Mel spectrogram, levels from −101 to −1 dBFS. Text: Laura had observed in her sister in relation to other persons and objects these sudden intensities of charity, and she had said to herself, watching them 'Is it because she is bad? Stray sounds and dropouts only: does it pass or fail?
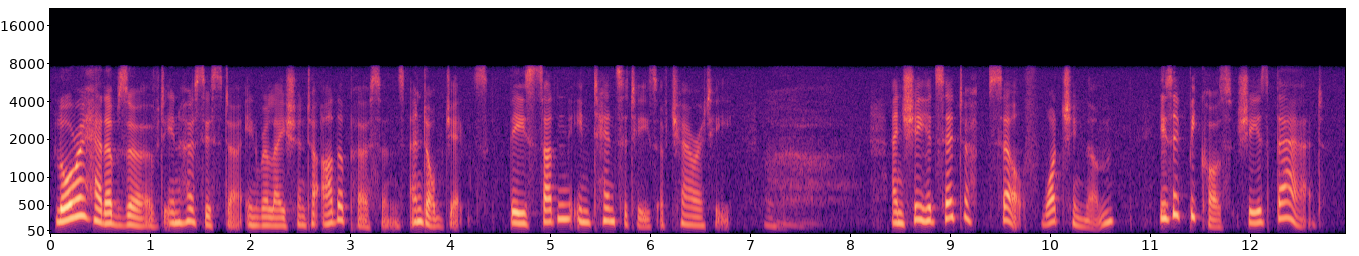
fail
